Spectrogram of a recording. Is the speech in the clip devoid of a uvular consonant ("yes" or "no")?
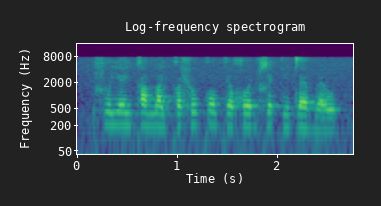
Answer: no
